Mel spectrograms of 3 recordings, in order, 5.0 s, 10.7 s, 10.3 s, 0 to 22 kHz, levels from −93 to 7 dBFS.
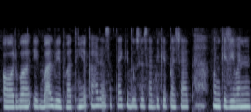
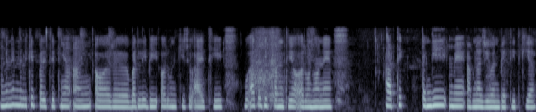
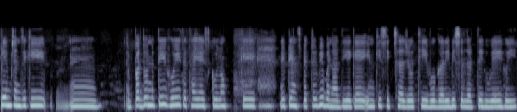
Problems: none marked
